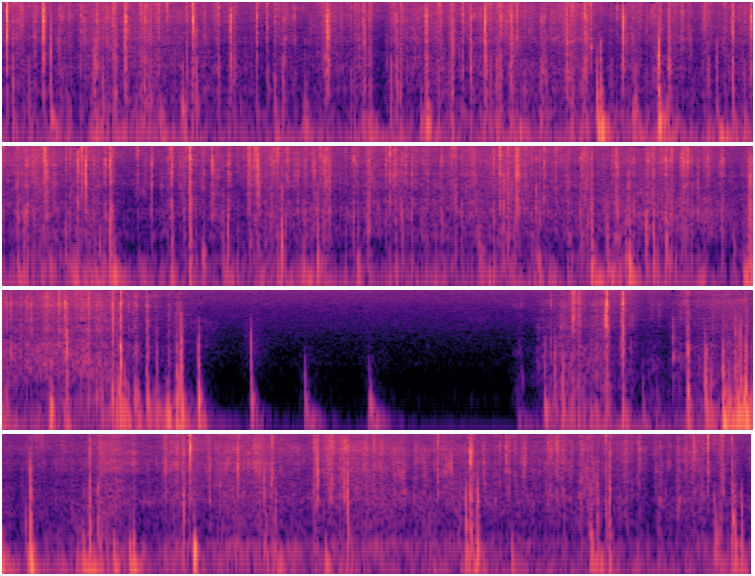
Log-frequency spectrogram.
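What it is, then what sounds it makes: Plastic shower cap brushed over a microphone. A flat red-bristle brush with a white handle is brushed over a plastic shower cap stretched across a microphone. It makes a dense, steady run of low, muffled scratching and crinkly thumps. Around the ninth second the sound drops almost to silence, with a few soft taps, then the brushing picks back up with some louder strokes.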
